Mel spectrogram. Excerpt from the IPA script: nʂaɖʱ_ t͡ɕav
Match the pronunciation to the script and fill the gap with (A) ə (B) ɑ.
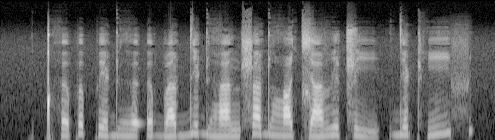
B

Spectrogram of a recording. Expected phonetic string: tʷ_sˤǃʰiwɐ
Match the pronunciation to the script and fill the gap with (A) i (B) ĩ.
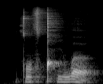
B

